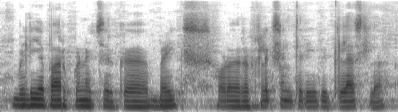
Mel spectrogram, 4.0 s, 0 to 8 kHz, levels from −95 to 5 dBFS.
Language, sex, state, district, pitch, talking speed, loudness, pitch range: Tamil, male, Tamil Nadu, Nilgiris, 105 Hz, 135 wpm, -21 LUFS, 100-110 Hz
